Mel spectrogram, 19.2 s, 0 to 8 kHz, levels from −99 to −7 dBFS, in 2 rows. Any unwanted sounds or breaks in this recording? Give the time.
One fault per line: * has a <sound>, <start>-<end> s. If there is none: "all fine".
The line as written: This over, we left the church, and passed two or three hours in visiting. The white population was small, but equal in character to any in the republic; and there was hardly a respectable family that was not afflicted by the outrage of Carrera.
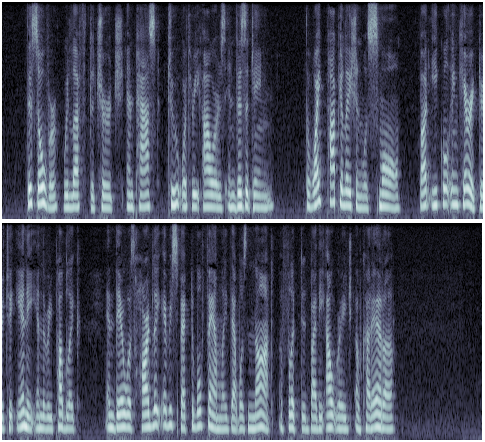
all fine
